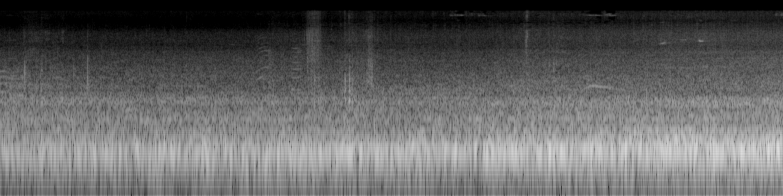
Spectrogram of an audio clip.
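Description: An SUV rolls slowly past.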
